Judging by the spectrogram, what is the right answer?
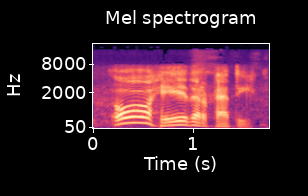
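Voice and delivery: very drawn-out, slow, loud put-on Irish accent. Giving a quick Irish accent when asked: put-on Irish accent. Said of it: "give me Irish real quick".

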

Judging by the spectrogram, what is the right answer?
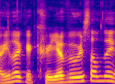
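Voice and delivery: very high, needling, passive-aggressive tone. Retelling calling her out for saying oppa, super passive-aggressive. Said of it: "I'm like super passive aggressive when I say".

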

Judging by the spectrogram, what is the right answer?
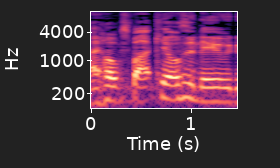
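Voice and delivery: plain

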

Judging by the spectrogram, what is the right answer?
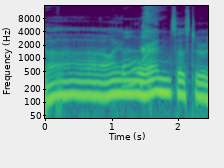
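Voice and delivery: eerie, high, very slow, very drawn-out ghost voice. Describing wartime helicopter broadcasts meant to haunt people, the speaker mimics them: ghost voice. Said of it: "kind of ghost voices".

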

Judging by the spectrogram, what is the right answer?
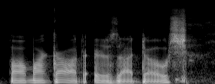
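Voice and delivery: clunky synthetic AI voice, low and slow. Imagining a bad AI voice reacting to a character: imitating the worst AI-generated voice. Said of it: "the worst A I generated voice popular going".

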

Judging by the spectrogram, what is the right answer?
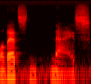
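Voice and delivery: soft, slow, hushed delivery. Imagining a reaction to the game: Mister Rogers impression. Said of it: "that's my Mister Rogers impression".

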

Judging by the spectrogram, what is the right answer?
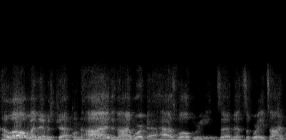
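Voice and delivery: flamboyant drag queen character voice. Introducing oneself in a bit as Jacqueline Hyde: imitating Jacqueline Hyde. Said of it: "Is that your Snatch game?".

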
